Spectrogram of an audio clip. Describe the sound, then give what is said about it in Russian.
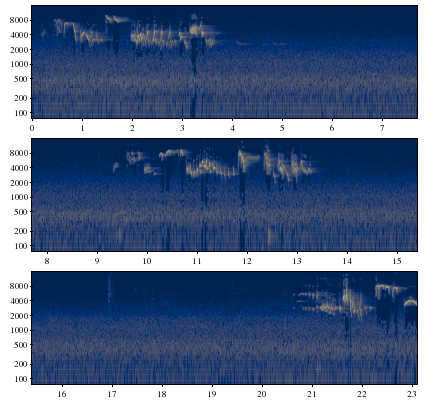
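A European robin sings three separate high, thin, warbling phrases, each a few seconds long, with long gaps between them. A faint, steady low rumble runs underneath throughout. “Зарянка.”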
